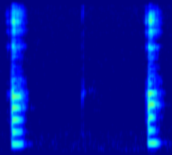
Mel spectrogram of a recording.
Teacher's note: 아 하려다가 힘을 빼고 짧게 어 아할 입양에다가 힘을 빼고 짧게 어 해 볼까요? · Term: 사갓 발음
